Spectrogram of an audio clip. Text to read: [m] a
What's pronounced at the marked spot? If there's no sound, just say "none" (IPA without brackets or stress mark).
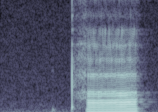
pʰ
